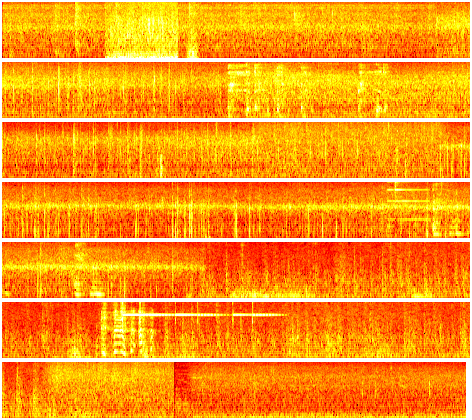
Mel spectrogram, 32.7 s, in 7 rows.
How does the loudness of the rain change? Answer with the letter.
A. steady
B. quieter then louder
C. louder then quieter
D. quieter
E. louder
A.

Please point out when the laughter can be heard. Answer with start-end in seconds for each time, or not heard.
6.9-8.6, 17.9-19.8, 24.4-25.1.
